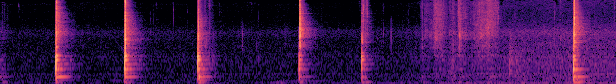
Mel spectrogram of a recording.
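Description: Bushcraft axe chopping into wood: sharp, clean strikes at a steady pace, about one every two-thirds of a second. After a pause filled with quieter rustling, one more strike lands near the end.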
